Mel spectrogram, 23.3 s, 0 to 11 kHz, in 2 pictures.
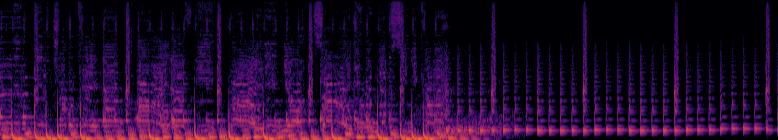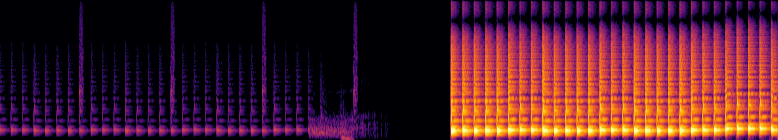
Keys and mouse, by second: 4.2 ctrl+i, 16.6 b, 17.8 b, 18.8 b, 19.5 b, 21.5 b, 22.5 b, 23.1 b.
